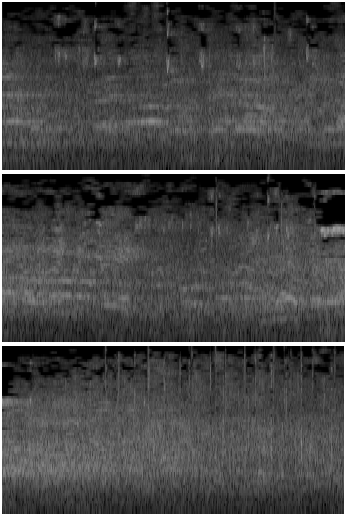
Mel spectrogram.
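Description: Basketball bouncing on an arena court over a steady background of crowd voices.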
